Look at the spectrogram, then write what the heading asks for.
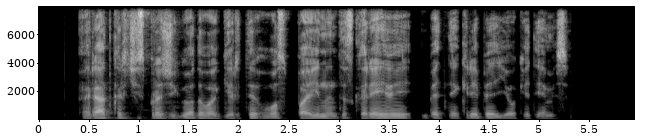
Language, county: Lithuanian, Panevėžys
